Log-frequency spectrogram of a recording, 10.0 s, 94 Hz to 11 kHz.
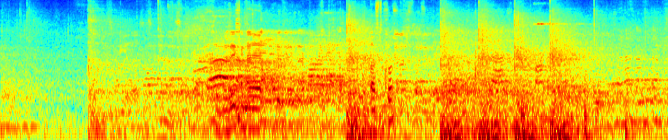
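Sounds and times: ball bouncing on hardwood court: 5.2s - 5.6s, 6.6s - 9.1s.

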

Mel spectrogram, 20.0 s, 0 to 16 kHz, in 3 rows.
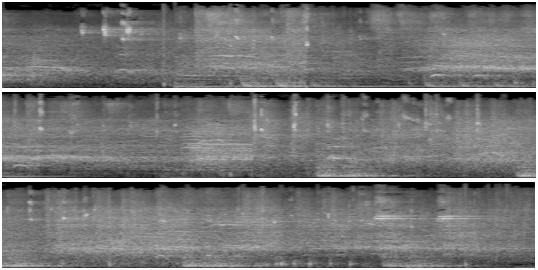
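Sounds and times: arena crowd noise: 0.0s - 20.0s
sneakers squeaking: 1.0s - 20.0s
basketball dribbling: 2.0s - 4.2s, 5.0s - 7.3s, 13.1s - 19.3s
heavy low thumps: 2.2s - 7.4s, 13.1s - 14.3s, 15.6s - 17.0s.

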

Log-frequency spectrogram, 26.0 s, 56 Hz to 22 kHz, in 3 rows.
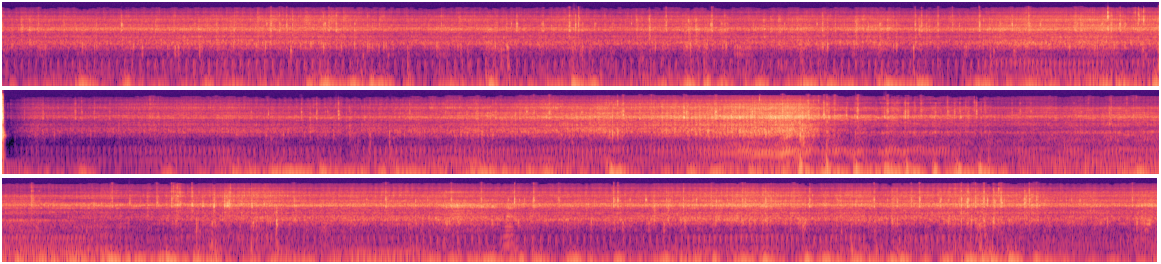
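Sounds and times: motorcycle engine revving: 0.0s - 26.0s
motorcycle rattling over ground: 0.0s - 26.0s.

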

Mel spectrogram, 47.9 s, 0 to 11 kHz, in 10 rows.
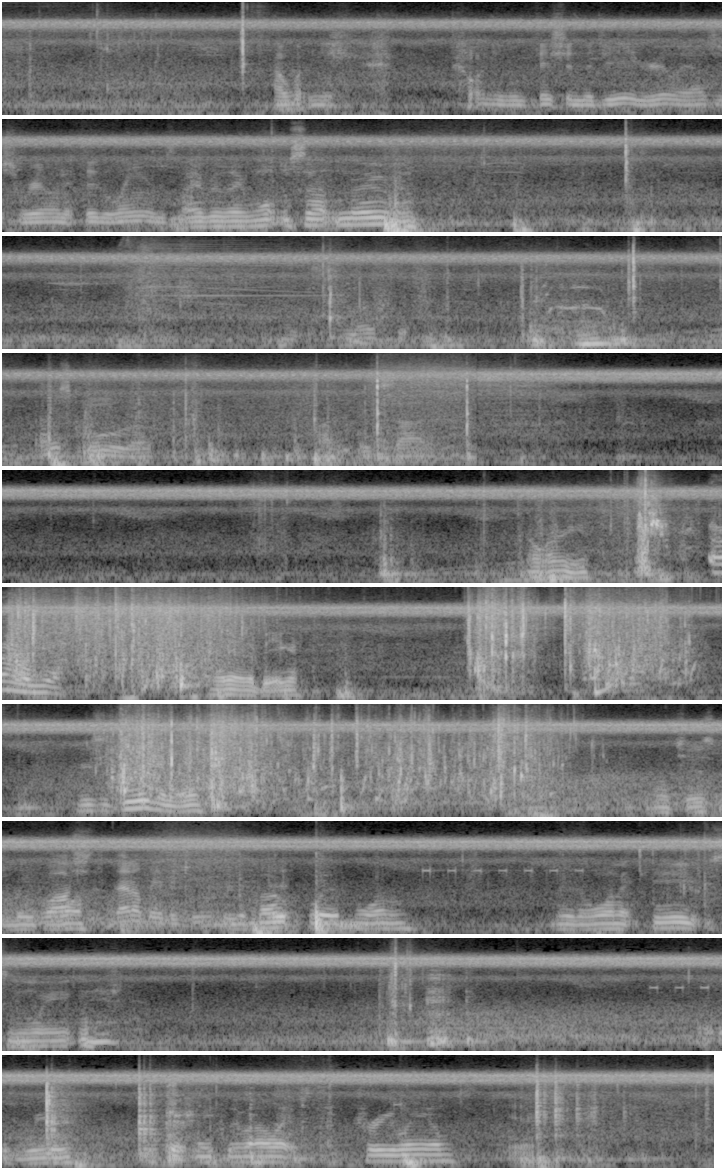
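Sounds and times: insect chorus chirring: 0.0s - 47.9s
voices: 1.6s - 7.6s, 10.4s - 18.0s, 22.6s - 26.1s, 29.0s - 36.4s, 37.2s - 39.3s, 43.0s - 46.9s.

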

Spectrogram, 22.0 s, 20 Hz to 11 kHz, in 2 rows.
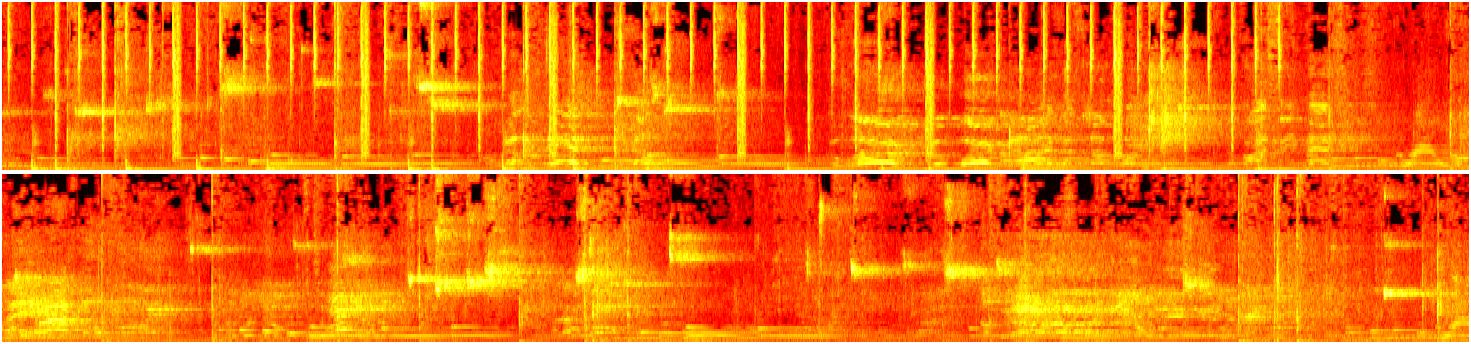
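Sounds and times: background music with vocals: 0.0s - 14.2s
basketball bouncing on hardwood floor: 0.2s - 1.6s, 2.4s - 4.7s.

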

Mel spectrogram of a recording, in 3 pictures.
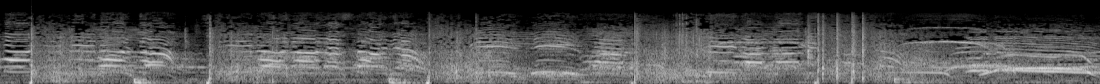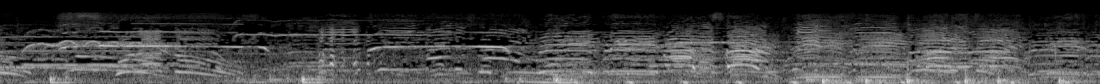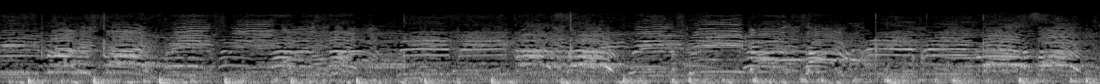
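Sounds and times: crowd shouting: 0.0s - 33.0s
fireworks bangs and cracks: 0.2s - 5.4s, 6.3s - 9.4s.

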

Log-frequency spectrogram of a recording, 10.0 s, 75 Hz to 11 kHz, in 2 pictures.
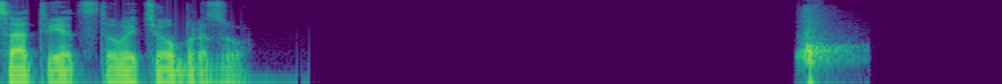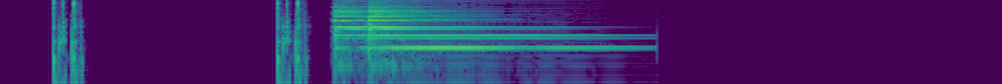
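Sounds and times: notification bell ding: 6.7s - 8.3s.

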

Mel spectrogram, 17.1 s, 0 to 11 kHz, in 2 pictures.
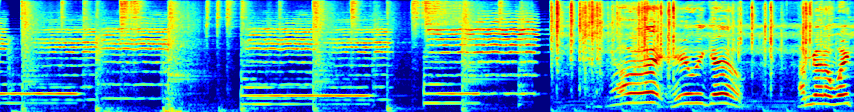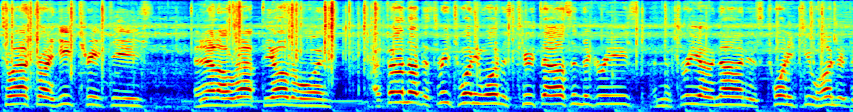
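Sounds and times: background music with held chords: 0.0s - 17.0s
man speaking: 6.1s - 17.0s.

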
